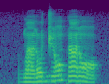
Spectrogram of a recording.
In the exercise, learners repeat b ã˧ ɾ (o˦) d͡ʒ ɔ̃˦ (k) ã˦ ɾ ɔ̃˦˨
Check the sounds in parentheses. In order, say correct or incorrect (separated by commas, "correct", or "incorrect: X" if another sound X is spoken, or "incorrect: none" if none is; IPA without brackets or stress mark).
correct, correct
